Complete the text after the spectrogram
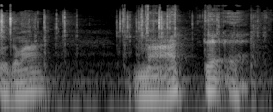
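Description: A foil card pack crinkles in a man's hands.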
